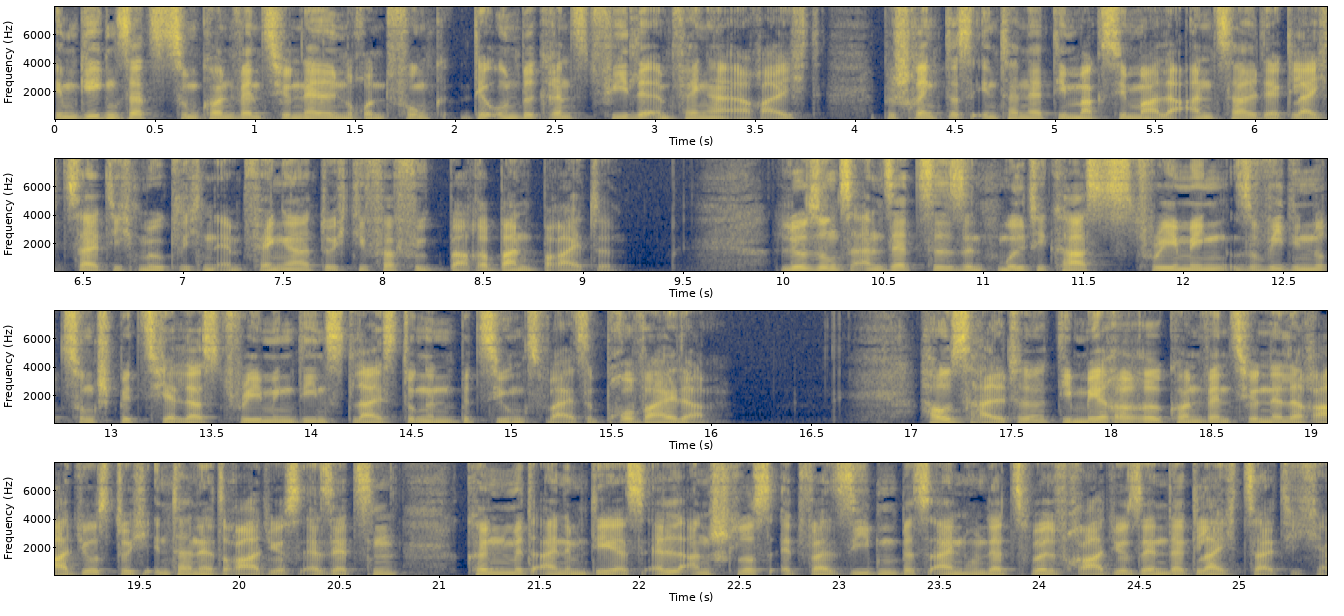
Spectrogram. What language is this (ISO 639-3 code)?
deu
